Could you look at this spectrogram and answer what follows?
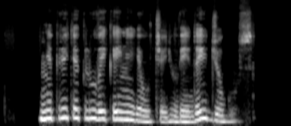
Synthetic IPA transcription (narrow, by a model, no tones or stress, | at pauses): nʲɛpʲɾʲɪt̪ʲɛklʲuːʋɐɪkɐɪnʲɛjɛʊt͡ʃʲɛjuːʋʲɛɪd̪ɐɪd͡ʒʲʊɡuːs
